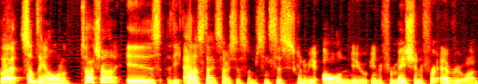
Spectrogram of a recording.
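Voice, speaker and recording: A man at medium pitch with ordinary pitch variation, a fairly quick pace, hardly any pauses and big swings in loudness, on a very clean recording with a silent background. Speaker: indie game developer. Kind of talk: tutorial. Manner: halting.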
